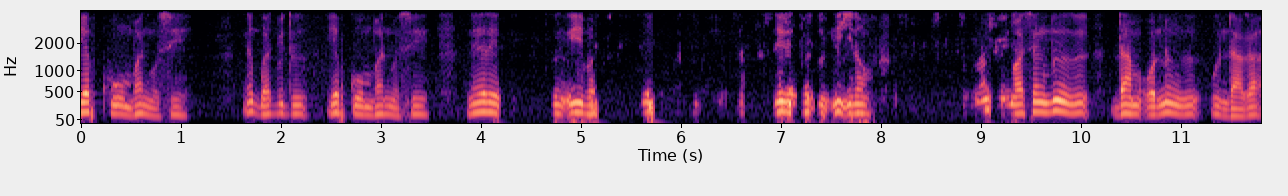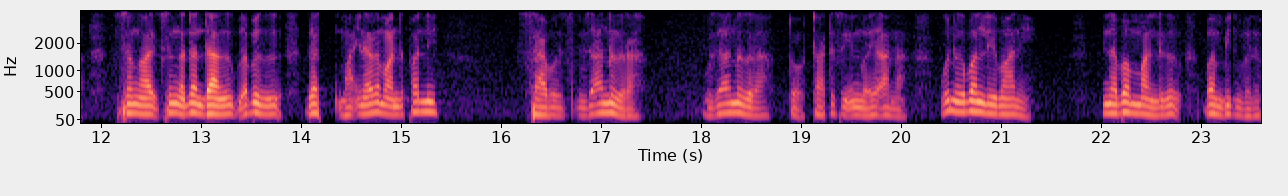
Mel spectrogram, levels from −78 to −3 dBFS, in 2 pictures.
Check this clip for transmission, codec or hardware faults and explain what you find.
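Two echo-canceller faults run through the middle of the clip, between about 4.2 and 9.4 s. The whole clip is band-limited to nothing above 4 kHz, which fits a G.711 mu-law call path at 64 kbps.

Speech suppressed in double talk, at 4.19–4.76 s, 5.12–7.73 s, 8.23–8.46 s and 8.77–9.34 s. The talker's speech sinks or breaks into pieces, by up to around 35 dB in the first three spans and around 25 dB in the last. About two seconds of the long middle span are hit. The likely cause is an echo canceller that cannot tell the talker from the loudspeaker echo while both sides speak, so it turns both down.

The other side's voice leaking through, as short scraps at 5.13–5.19 s and 5.67–5.73 s and as a longer stretch from 6.82 to 9.43 s. The first scrap and the long stretch sit roughly 10 dB under the talker. The 5.67 s scrap is about as loud as the talker. This leakage likely comes from the far end's loudspeaker playback reaching the microphone and not being fully cancelled. 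It overlaps the suppression gaps, so the dips and the intruding voice arrive together.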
